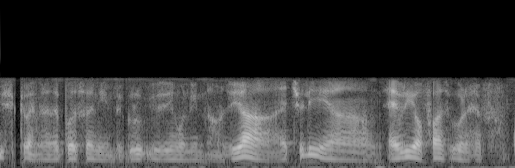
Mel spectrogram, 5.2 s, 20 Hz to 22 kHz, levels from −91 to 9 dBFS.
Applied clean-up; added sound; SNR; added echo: none; none; none; none.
